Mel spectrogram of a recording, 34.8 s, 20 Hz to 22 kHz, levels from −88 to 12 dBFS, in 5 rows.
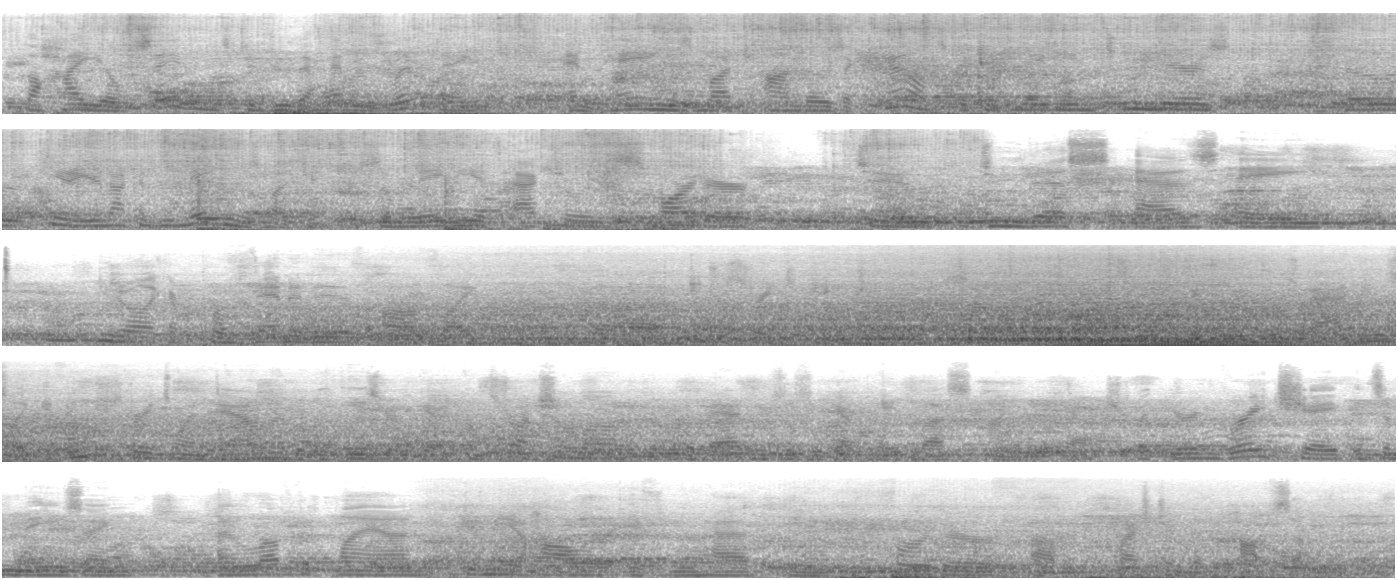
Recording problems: traffic noise; very loud; throughout; 3 dB above the speech
chatter from many people; very loud; throughout; 1 dB above the speech

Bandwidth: 14.5 kHz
